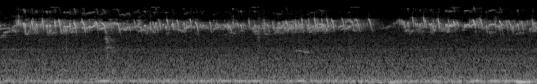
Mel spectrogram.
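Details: Thousands of migrating Vaux's swifts (7,000–7,500 counted) swirl to roost in a campus chimney in Eugene, Oregon, one fall night after a failed Cooper's hawk attack. They give dense, continuous high twittering chips over a low hum; audio sped up 2.5×.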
